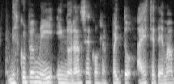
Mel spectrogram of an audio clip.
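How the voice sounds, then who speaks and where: A man's normal speaking voice, medium in pitch, with fairly even intonation and a quiet background. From Cuba. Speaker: YouTube reaction creator. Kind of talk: casual reaction commentary.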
